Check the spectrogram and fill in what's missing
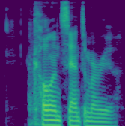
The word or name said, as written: Cullen SantaMaria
